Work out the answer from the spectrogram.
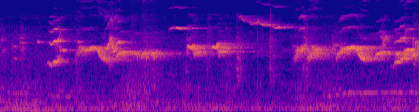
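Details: An Indonesian kidangan kaso kaso held in an aviary for breeding sings loud, clear whistled phrases, each roughly a second long, wavering and sliding in pitch, with brief chirps between and a thin very high tone above.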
